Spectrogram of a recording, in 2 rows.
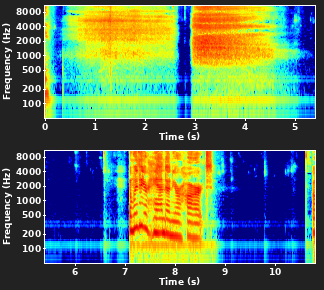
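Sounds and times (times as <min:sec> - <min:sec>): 
deep breath during a guided meditation: 0:00.4 - 0:05.1
speech: 0:07.1 - 0:08.8.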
